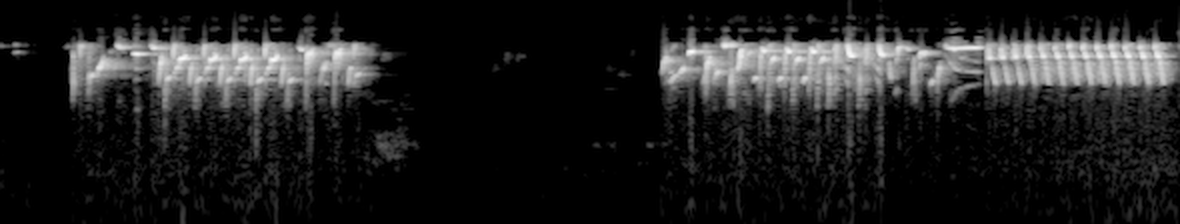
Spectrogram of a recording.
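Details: European goldfinch in Algeria giving two long twittering phrases of rapid, bubbling high notes; the second ends in a fast, even run of repeated buzzy ticks, with a clean pause between phrases.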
